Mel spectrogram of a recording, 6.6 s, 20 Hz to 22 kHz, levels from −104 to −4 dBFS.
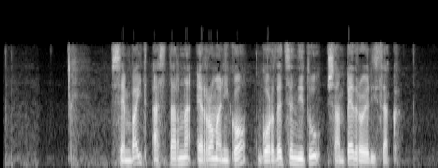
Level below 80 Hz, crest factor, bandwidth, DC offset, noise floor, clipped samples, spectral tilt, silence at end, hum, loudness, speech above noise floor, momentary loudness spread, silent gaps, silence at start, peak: -62 dBFS; 16 dB; 7.8 kHz; under 0.1%; -61 dBFS; under 0.1%; -4.5 dB/octave; 0.6 s; none; -16 LUFS; 46 dB; 16 LU; none; 1.05 s; 0 dBFS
